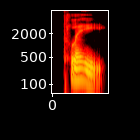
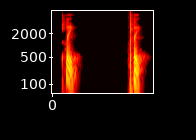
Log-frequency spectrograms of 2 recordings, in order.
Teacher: the stop T makes a vowel shorter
